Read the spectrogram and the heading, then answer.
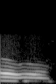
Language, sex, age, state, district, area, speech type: Bodo, male, 45-60, Assam, Chirang, rural, conversation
